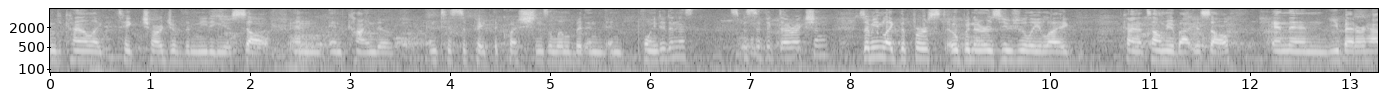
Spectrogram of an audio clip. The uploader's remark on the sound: This episode was recorded live.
